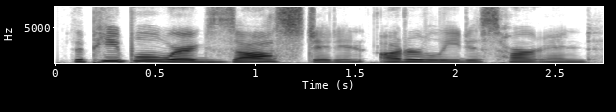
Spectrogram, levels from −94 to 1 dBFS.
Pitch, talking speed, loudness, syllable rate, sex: 220 Hz, 155 wpm, -17 LUFS, 6.5 syllables/s, female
